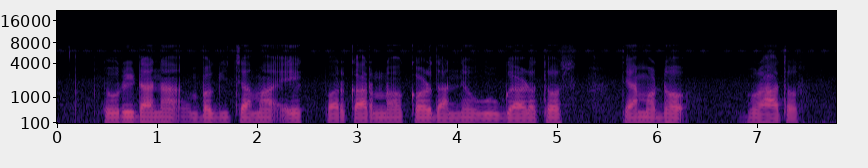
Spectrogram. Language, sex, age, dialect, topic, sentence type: Marathi, male, 25-30, Northern Konkan, agriculture, statement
